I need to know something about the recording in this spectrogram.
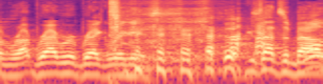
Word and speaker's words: Rodriguez: I like that you call him Rodriguez. Because that's about. Well, that's how it's pronounced in Spanish.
